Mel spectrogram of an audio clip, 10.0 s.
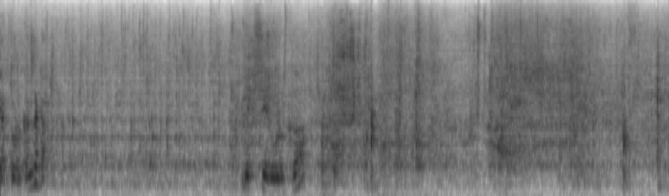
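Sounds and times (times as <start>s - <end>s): curry sizzling in a pot: 0.0s - 10.0s
spatula scraping a pot: 3.4s - 10.0s.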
